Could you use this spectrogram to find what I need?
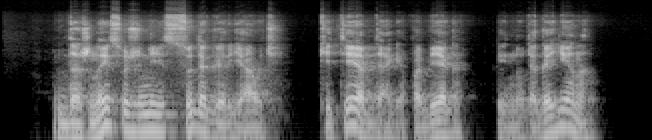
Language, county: Lithuanian, Kaunas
